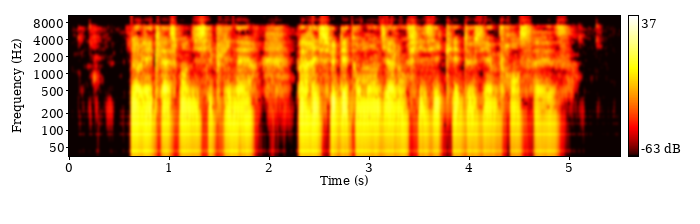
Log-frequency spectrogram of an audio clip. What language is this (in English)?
French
